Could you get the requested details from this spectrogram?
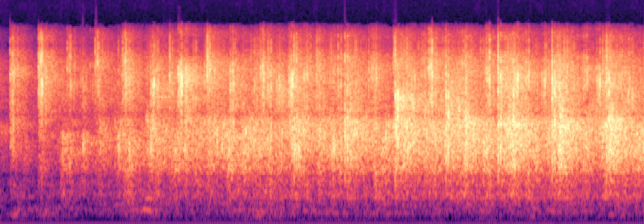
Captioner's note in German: Beifall bei der CDU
